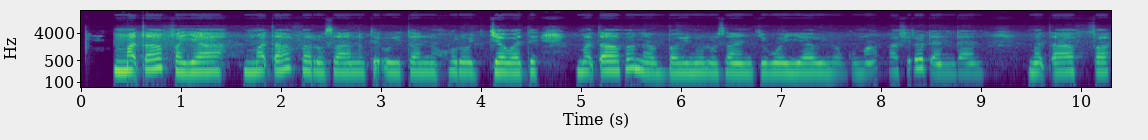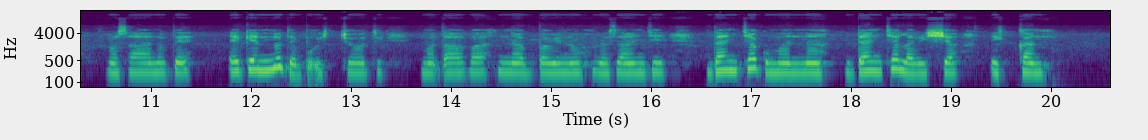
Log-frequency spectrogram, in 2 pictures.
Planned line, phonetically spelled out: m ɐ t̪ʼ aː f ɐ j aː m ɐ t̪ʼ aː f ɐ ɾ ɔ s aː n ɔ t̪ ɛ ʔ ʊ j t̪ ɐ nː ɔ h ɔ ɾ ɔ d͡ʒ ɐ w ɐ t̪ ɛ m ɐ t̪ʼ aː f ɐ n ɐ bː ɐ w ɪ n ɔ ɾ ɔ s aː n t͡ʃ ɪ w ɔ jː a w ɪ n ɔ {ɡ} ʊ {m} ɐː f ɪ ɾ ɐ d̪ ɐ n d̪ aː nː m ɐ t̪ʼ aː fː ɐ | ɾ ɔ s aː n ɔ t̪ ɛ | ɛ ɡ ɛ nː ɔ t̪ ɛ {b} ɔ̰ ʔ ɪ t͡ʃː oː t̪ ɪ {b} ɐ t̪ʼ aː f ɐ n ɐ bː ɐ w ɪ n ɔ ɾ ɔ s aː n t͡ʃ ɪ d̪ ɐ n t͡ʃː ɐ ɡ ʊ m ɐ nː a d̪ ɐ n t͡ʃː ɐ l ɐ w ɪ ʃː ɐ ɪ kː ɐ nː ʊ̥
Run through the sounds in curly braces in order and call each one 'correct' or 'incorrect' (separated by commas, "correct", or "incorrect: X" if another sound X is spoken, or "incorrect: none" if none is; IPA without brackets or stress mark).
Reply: correct, correct, correct, incorrect: m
